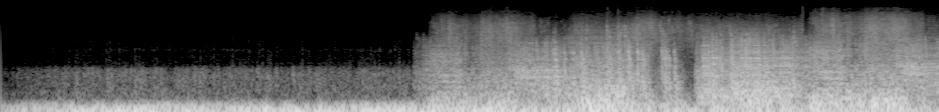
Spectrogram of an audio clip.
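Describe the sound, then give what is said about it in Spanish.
Underground sound of a holm oak root growing down through soil, captured with hypersensitive contact microphones and amplified: a steady deep rumble, then after a few seconds a dense crackling and grinding texture takes over, loud and continuous. “Esto que escuchas es el sonido subterráneo del crecimiento de la raíz de una encina atravesando la tierra hacia las profundidades, captado por micrófonos de contacto hipersensibles.”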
